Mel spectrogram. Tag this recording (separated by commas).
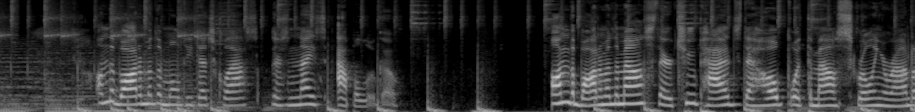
Speech, Music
